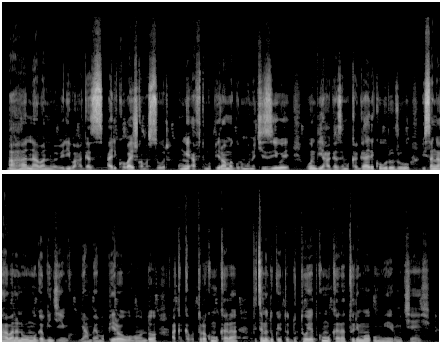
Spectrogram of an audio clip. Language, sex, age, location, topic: Kinyarwanda, male, 18-24, Kigali, health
